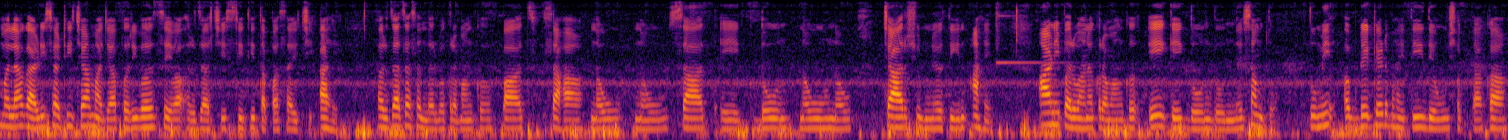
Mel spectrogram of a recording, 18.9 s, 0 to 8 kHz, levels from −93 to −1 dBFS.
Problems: none marked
